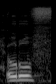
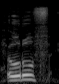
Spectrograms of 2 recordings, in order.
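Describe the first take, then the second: Both takes have the same delivery.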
